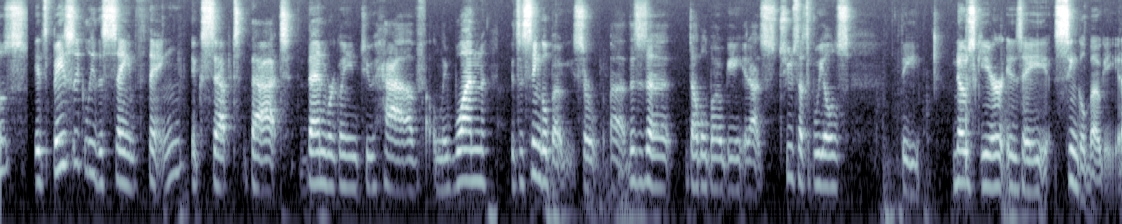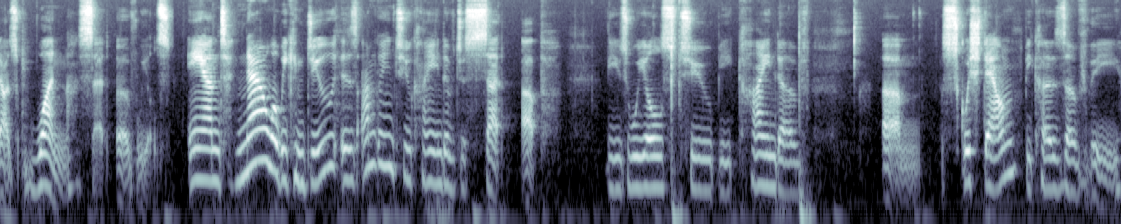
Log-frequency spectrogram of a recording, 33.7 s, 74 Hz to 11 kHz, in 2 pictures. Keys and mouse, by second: 22.9 click, 23.3-30.1 middle drag, 27.6 Tab, 29.3 1, 30.7 click.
